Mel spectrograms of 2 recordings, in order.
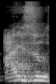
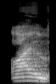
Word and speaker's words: aisle: isil seed it is aisle seed look at the rule as to why s is silent in a i s l e why is s silent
